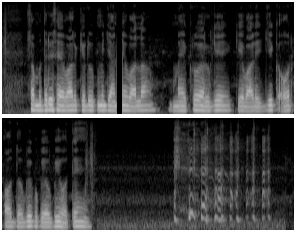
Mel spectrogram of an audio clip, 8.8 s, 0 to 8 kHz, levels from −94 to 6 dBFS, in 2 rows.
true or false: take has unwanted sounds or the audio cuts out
true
